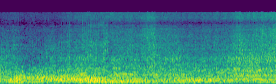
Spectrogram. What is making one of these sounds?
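A jet ski engine roars steadily as it speeds across the water.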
